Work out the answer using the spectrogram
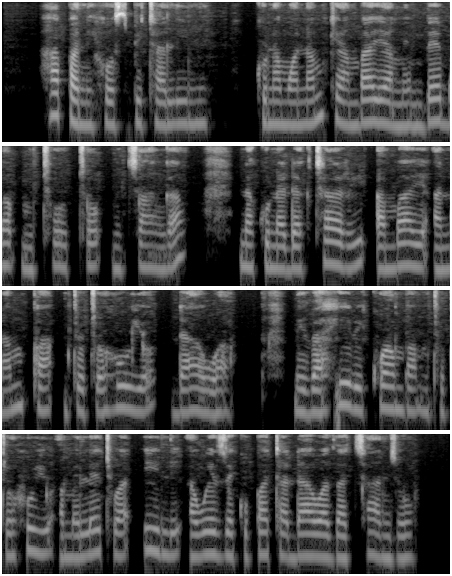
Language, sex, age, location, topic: Swahili, female, 25-35, Nakuru, health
